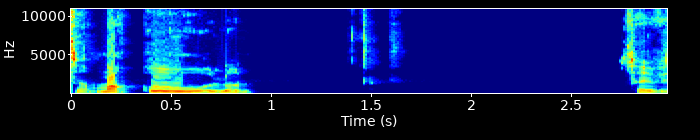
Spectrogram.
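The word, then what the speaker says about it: مقول: So it is difficult to pronounce maqwulun. So instead of that, one waw is dropped and a dhamma is given to fa kalima, is maqulun.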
